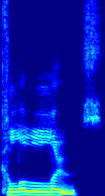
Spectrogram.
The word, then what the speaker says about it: Cthulhu: Obviously, it's spelled C-T-H... I'm going to get this wrong. C-T-H-U-L-H-U, I believe. – I think so. – So Cthulhu is how it's normally pronounced. Though his original pronunciation was like Kalulu. – I hate that. – Considering that there's no L's in it at all, to put two L's in it in the pronunciation is really damn annoying.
